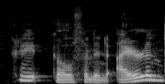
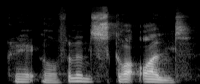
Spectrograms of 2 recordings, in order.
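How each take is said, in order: First: Light Irish accent; a touch of Irish on a short phrase. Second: Drawn-out Scottish accent; slow Scottish lilt on a short phrase. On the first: Streamer showing viewers another country's accent, Irish accent. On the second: Streamer showing viewers a UK accent by country, Scottish accent. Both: Shown as a demonstration. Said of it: "What country?".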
